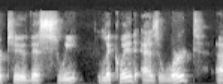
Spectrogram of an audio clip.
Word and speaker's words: wort: boil we refer to this sweet liquid as worked it's spelled wort but it's pronounced worked or vert and so what we're gonna do is boil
